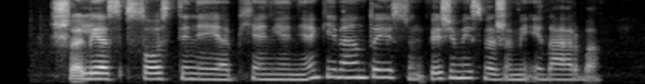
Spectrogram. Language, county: Lithuanian, Kaunas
